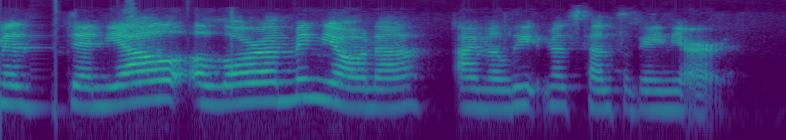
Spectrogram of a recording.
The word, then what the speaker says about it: Mignogna: Um, it's Adrian from the pageant project and I have with me, wish me luck, Danielle Allura Minona. God, I butchered that.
